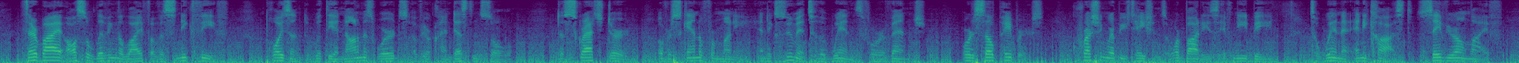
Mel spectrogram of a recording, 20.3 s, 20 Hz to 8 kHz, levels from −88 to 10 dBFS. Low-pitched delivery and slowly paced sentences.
No: low, 120 Hz; average, 155 wpm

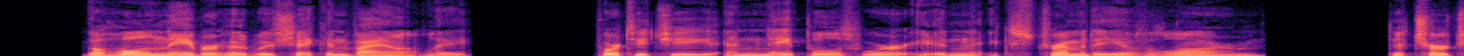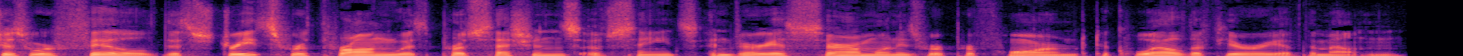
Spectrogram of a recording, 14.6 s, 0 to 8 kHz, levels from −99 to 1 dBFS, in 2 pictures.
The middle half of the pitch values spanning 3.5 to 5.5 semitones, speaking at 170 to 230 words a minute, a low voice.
No: average, 4.0 semitones; average, 160 wpm; low, 120 Hz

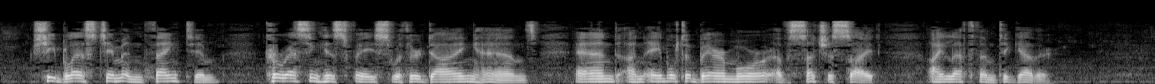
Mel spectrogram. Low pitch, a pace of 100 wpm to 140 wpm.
Yes: low, 125 Hz; slow, 135 wpm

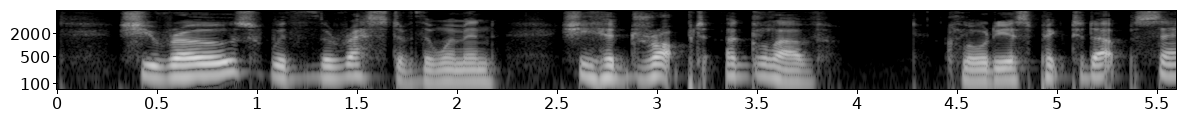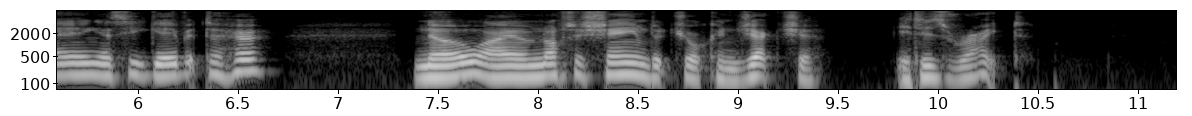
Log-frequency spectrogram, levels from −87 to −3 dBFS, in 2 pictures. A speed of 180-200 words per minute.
Yes: average, 195 wpm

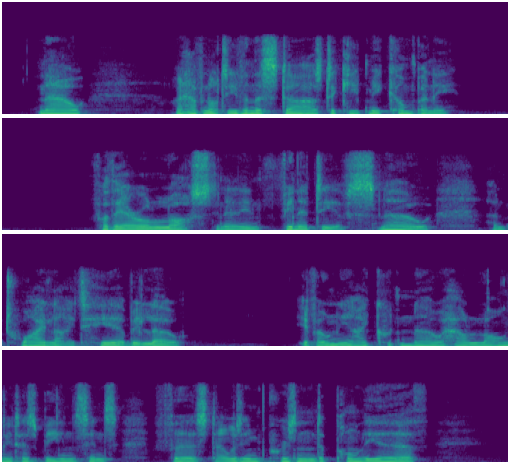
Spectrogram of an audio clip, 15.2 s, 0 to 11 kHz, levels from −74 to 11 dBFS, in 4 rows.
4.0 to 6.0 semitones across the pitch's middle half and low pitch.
No: average, 3.1 semitones; low, 110 Hz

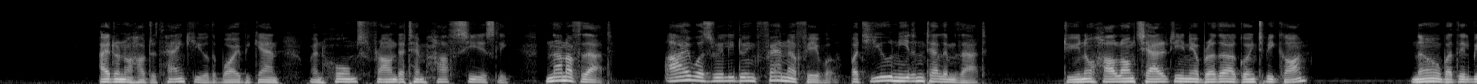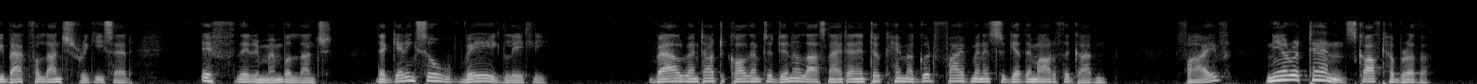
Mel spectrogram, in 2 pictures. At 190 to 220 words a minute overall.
Yes: average, 195 wpm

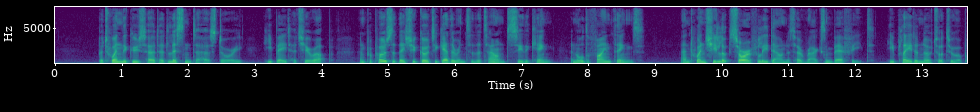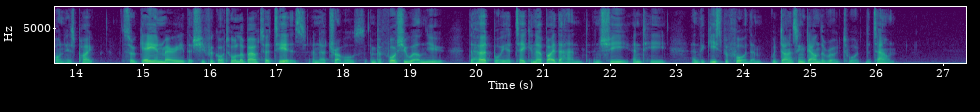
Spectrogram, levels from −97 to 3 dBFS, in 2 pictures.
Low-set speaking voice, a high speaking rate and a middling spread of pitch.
No: low, 100 Hz; fast, 215 wpm; wide, 6.1 semitones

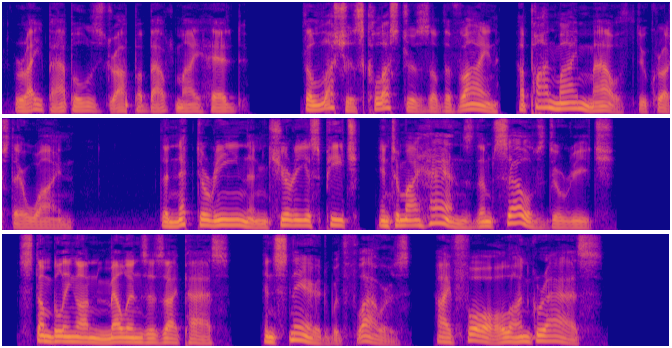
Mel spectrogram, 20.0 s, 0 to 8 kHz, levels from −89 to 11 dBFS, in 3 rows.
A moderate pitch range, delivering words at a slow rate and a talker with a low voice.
No: wide, 7.2 semitones; slow, 130 wpm; low, 115 Hz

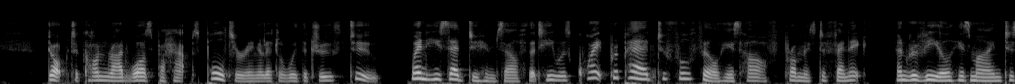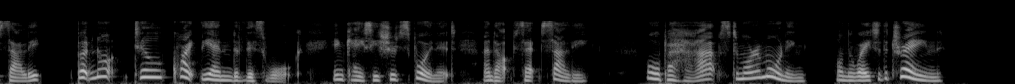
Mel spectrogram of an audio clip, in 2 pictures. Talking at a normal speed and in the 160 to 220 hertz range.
Yes: average, 185 wpm; high, 190 Hz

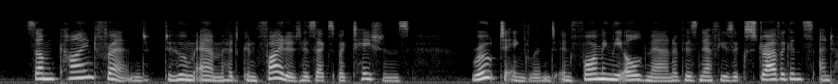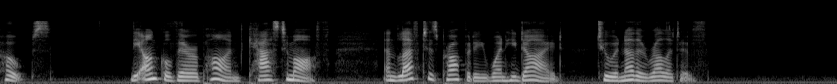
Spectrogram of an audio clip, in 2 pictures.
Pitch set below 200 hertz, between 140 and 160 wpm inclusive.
Yes: high, 190 Hz; average, 145 wpm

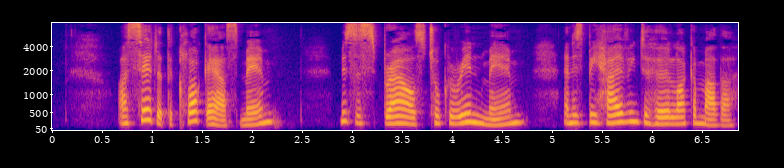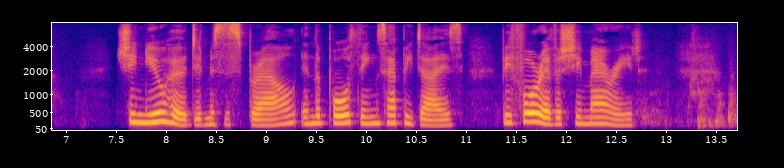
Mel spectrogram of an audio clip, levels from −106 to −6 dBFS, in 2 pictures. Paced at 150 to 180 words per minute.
Yes: average, 160 wpm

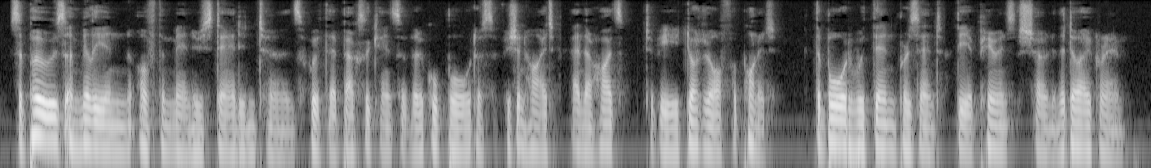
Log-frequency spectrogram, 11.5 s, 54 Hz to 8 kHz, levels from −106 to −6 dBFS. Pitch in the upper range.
No: very low, 95 Hz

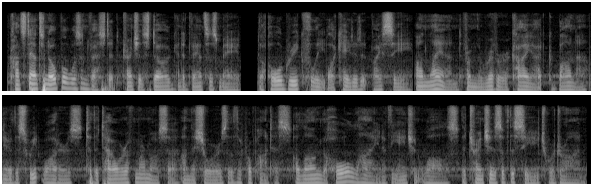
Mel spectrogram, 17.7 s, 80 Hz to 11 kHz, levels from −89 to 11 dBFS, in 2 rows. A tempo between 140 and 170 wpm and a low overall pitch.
No: average, 180 wpm; low, 105 Hz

